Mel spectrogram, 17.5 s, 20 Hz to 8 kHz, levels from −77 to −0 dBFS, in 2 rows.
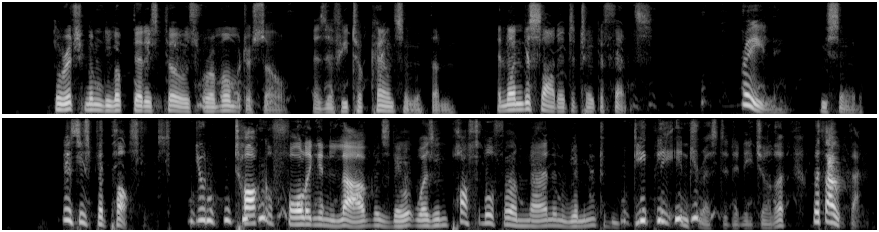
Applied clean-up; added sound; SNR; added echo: neural mask model DeepFilterNet 3.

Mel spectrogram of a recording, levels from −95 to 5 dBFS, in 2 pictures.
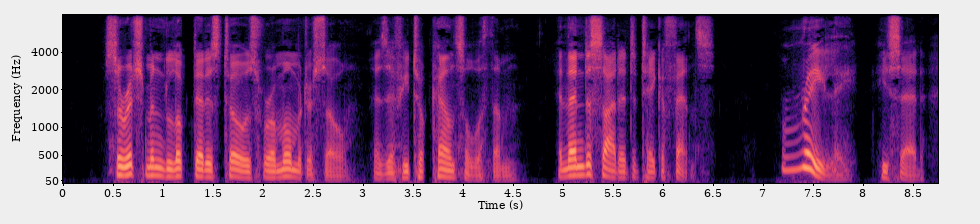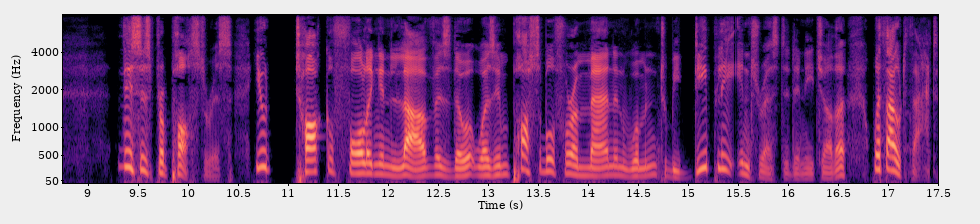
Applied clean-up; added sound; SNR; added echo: none; none; none; none.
